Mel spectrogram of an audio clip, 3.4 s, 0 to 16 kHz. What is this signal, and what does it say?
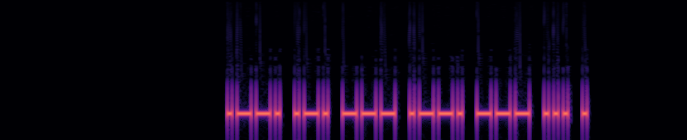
Morse code, heard as a keyed tone, about 49 wpm, 700 Hz. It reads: PROPOSE
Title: ED Suffix - Top 100 Words with Base Words 50wpm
